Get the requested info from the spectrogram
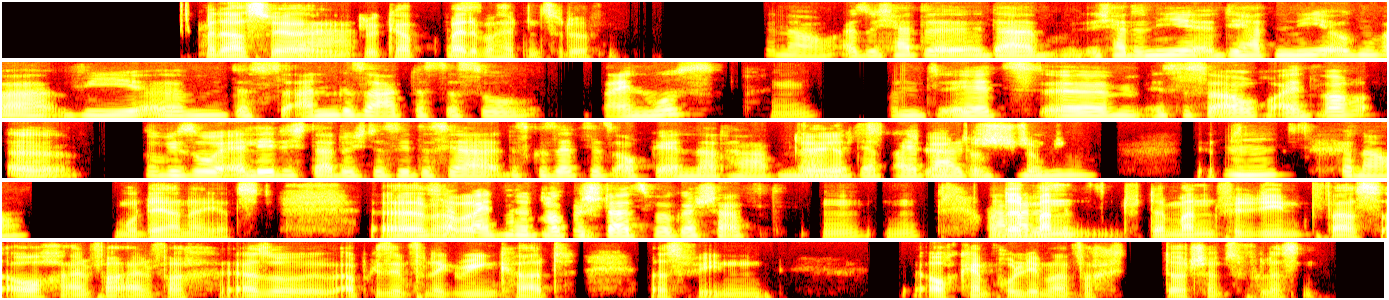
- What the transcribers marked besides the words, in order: none
- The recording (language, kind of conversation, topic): German, podcast, Wie triffst du Entscheidungen bei großen Lebensumbrüchen wie einem Umzug?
